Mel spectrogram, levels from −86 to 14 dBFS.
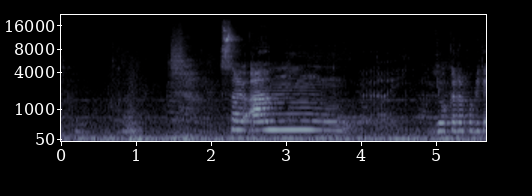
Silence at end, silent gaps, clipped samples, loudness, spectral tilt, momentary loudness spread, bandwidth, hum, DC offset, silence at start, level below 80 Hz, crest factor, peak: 0 s; none; under 0.1%; -36 LUFS; -4 dB/octave; 19 LU; 18.5 kHz; none; under 0.1%; 0 s; -46 dBFS; 18 dB; -20 dBFS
